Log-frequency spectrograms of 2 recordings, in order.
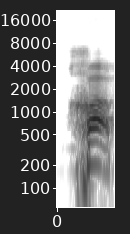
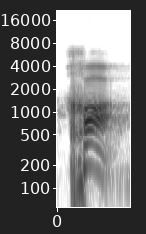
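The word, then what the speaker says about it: خ: Coba kha, Pak, ikutin. Kha. Khi. Khu. Bakh. Kha. Khi. Khu. Bakh. Iya. Yaitu terangkatnya lidah, ya, terangkatnya lidah kita ketika pengucapannya.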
